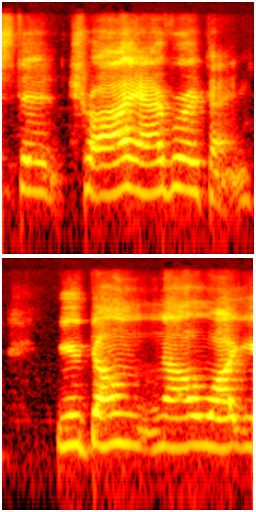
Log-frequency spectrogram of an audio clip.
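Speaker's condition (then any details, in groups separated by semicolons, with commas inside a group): Cerebral palsy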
